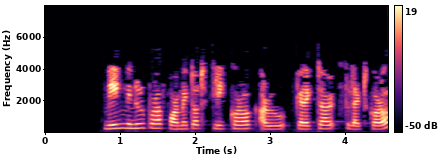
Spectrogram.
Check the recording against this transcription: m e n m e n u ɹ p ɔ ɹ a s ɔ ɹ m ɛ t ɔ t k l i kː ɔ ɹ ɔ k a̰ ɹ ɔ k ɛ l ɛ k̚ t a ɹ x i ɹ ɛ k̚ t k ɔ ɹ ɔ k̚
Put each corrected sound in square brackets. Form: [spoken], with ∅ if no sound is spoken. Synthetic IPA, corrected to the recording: m e n m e n u ɹ p ɔ ɹ a [f] ɔ ɹ m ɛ t ɔ t k l i kː ɔ ɹ ɔ k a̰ ɹ [u] k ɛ [ɹ] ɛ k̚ t a ɹ [s] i [l] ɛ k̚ t k ɔ ɹ ɔ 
